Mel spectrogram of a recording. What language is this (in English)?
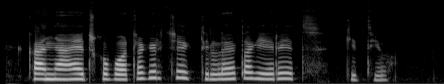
Kalenjin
